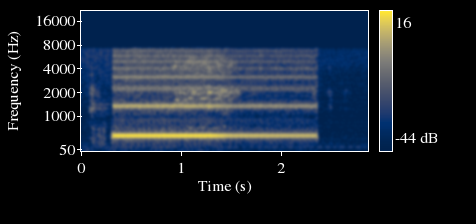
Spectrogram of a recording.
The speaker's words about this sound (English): Your call is connecting.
